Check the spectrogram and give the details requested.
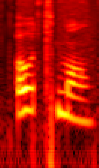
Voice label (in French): "hautement", French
